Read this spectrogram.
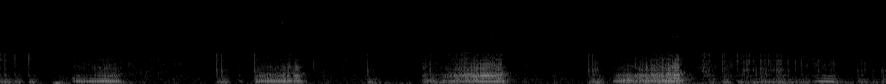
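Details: American Staffordshire Terrier puppy named BOI, 12 weeks old, sleeping indoors: low, rasping snores in bursts roughly every two seconds, each a throaty rumble with brief quiet breaths between.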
